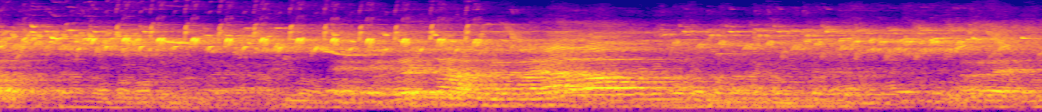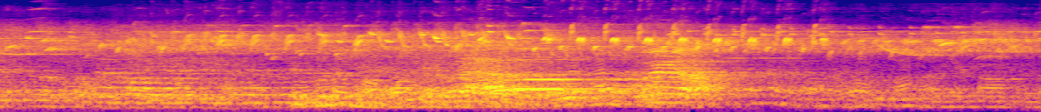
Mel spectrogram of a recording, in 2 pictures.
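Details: European goldfinch singing at a song contest: continuous fast twittering song of liquid trills and tinkling notes, with a man's voice speaking in the background.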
